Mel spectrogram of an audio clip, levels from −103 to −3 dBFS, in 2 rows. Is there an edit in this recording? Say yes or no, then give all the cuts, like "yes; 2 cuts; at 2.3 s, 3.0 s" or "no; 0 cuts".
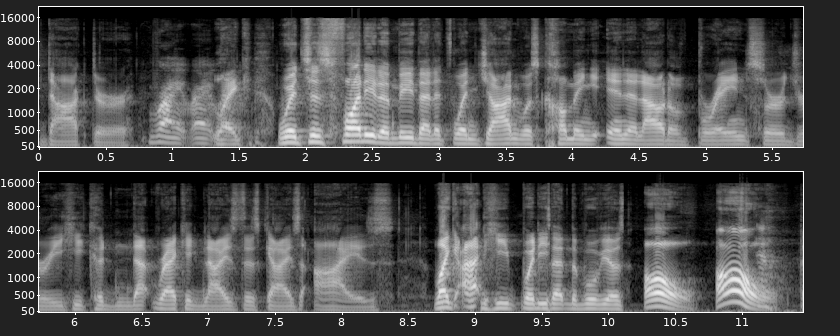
yes; 4 cuts; at 3.1 s, 9.0 s, 9.6 s, 10.1 s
